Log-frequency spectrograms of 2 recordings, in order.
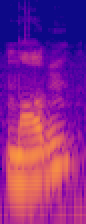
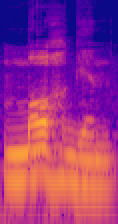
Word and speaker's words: Morgen: R está antes de consoante, né? Então, R aqui tem som de A. Então não é morgen. Se você fala morgen, tá errado. Jamais fale morgen. Então é morgen. Não é um A também tão aberto, não é morgen. É um leve A.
